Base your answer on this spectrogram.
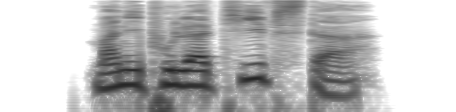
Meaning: inflection of manipulativ: 1. strong/mixed nominative masculine singular superlative degree 2. strong genitive/dative feminine singular superlative degree 3. strong genitive plural superlative degree
- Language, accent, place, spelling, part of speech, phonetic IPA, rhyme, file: German, Germany, Berlin, manipulativster, adjective, [manipulaˈtiːfstɐ], -iːfstɐ, De-manipulativster.ogg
